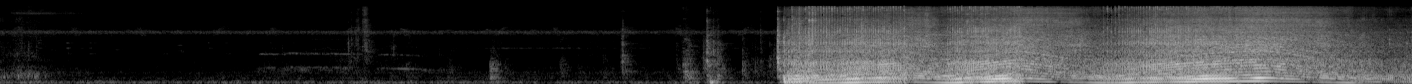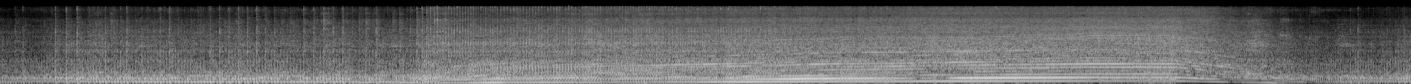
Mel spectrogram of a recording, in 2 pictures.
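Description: Small petrol engine of a Japanese trench-digging machine started again after a faint high steady trill and a few clicks; it catches suddenly about eight seconds in, is revved up and down three times, runs steadily, then is revved slowly up, held high and let back down near the end.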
